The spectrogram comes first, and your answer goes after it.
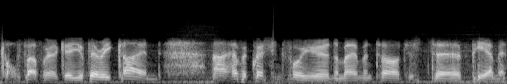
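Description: A man's fairly low voice, calm in tone, with fairly even intonation, a moderate pace, hardly any pauses and noticeable background noise. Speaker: virtual air traffic controller. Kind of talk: radio dispatch, air traffic control phraseology. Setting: online flight simulation network radio. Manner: formal, clipped, procedural, calm; helpful, explanatory when correcting.

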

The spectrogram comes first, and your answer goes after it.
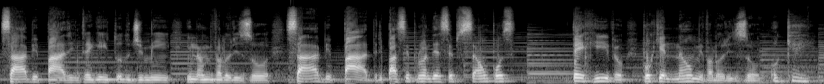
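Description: Clear music can be heard in the background. Over it, a man talks at a moderate pace. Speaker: priest. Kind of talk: sermon-style reflection. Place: studio. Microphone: studio mic.

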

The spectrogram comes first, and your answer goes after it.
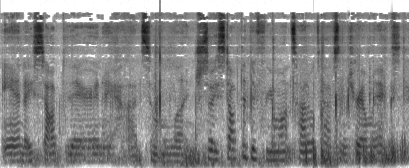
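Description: A woman talks in an American accent with ordinary pitch variation. The sound is dry with no echo, and there is loud background noise. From Arizona, US. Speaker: travel vlogger. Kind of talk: on-location vlog. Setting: outdoors. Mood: cheerful, relaxed. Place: open country. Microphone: phone near.

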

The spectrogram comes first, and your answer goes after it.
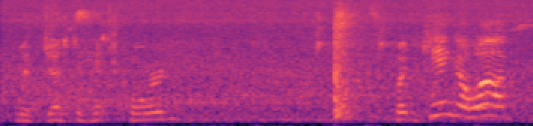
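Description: A man talking at a moderate pace amid loud background noise. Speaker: tree climbing instructor. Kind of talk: tutorial. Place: garden. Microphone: camera far.

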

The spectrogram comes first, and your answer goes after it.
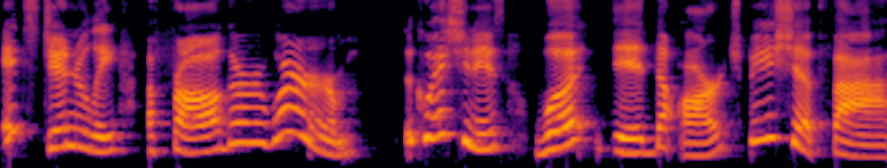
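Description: A woman puts on a character voice, high-pitched with a bright, sharp tone. She speaks at a slow pace, her pitch swinging widely.

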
